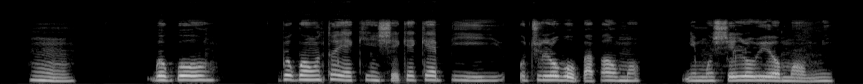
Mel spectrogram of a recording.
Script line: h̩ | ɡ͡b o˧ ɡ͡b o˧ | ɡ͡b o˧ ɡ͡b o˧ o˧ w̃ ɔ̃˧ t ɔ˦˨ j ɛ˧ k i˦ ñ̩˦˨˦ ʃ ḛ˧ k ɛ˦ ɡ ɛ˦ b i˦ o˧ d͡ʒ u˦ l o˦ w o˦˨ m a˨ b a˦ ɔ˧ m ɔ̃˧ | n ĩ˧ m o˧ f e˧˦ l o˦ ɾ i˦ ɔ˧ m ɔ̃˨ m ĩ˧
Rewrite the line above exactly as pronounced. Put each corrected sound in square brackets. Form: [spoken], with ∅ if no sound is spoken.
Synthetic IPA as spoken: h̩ | ɡ͡b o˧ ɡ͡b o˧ | ɡ͡b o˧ ɡ͡b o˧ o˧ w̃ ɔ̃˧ t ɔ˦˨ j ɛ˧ k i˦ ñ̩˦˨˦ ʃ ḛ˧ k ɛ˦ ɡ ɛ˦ b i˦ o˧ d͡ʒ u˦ l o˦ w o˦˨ [b] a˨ b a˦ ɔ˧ m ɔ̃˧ | n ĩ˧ m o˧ [ʃ] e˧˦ l o˦ ɾ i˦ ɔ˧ m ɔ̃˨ m ĩ˧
